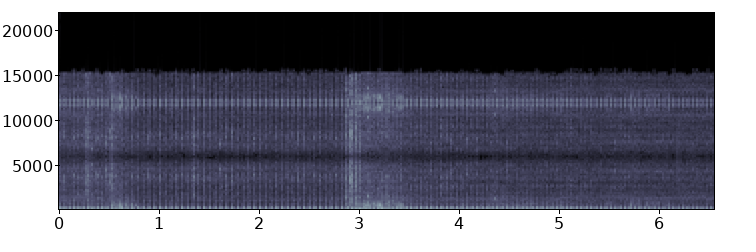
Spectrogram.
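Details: 1986 Honda TRX200SX single-cylinder quad just started after steering shaft repair, choke partly on: fast sharp popping above normal idle with raw, blatty note; idle set high and exhaust leaking.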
